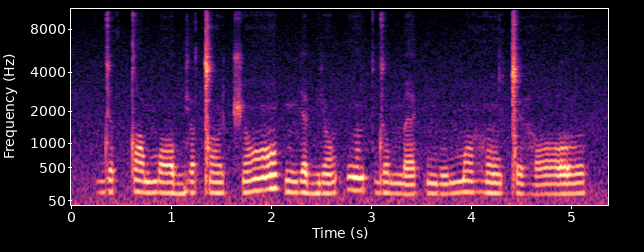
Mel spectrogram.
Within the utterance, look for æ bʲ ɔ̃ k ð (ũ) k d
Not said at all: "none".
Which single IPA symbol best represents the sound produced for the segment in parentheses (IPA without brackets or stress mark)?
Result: õ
